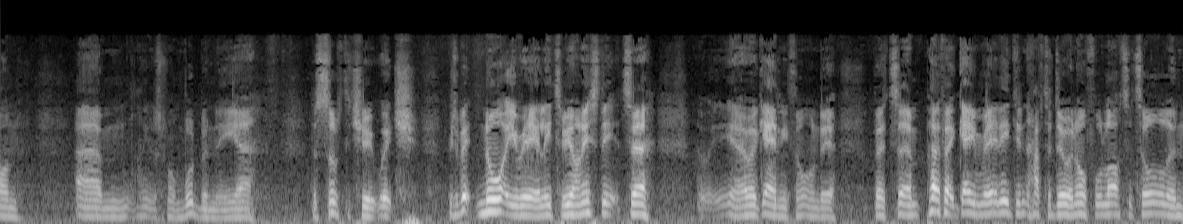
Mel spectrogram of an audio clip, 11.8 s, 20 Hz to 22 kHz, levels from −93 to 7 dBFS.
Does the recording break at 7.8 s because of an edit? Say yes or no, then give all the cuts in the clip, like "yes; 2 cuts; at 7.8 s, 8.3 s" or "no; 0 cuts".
yes; 1 cut; at 7.8 s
